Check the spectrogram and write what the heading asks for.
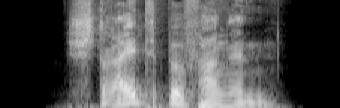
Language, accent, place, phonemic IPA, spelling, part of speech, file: German, Germany, Berlin, /ˈʃtʁaɪ̯tbəˌfaŋən/, streitbefangen, adjective, De-streitbefangen.ogg
- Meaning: disputed (subject to dispute)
